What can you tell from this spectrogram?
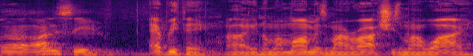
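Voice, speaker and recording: The tone is bright and sharp, with audible room echo around it. The intonation stays flat and monotone. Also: man. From Canada. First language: French. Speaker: football player. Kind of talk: press conference. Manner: many filler words (uh, you know).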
